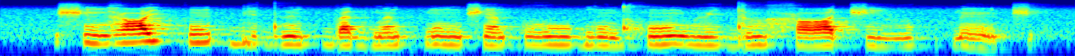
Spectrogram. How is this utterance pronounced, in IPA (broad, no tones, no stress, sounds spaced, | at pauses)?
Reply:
ʃ ĩ ɣ ɑ j k ũ kʷ bʲ ɛ d ð ĩ kʷ b æ d b ɛ̃ kʷ ɓ ũ ŋ ʃ æ̃ kʷ ɣ u ɡ ũ d x ũ β ɨ j d ɯ x ɑ t͡ʃ i v ɨ kʷ ɓ ẽ t͡ʃ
